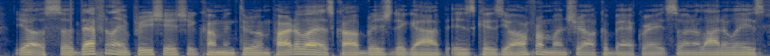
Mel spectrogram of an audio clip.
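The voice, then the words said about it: Pronounced Montreal accent. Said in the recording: “I couldn't tell by your accent ... I hella can tell ... my Montreal accent ... it's super pronounced”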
